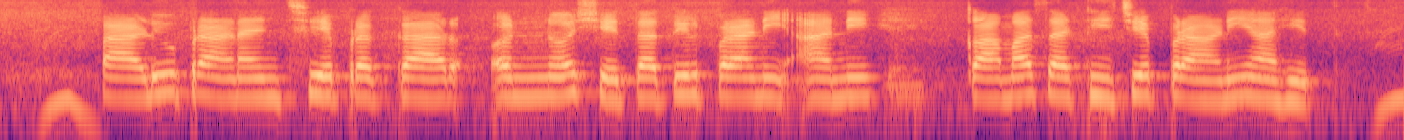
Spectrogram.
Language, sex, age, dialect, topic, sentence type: Marathi, female, 18-24, Varhadi, agriculture, statement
